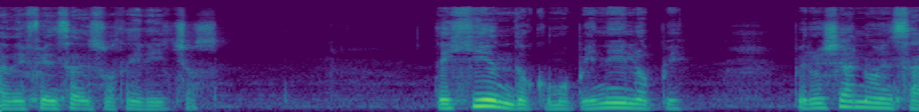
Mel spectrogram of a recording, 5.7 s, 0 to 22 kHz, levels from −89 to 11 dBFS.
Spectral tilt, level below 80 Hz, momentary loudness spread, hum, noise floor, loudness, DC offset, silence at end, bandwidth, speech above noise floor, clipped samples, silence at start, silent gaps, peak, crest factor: -5.5 dB/octave; -80 dBFS; 22 LU; none; -59 dBFS; -24 LUFS; under 0.1%; 0 s; 17 kHz; 35 dB; under 0.1%; 0 s; none; -4 dBFS; 22 dB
